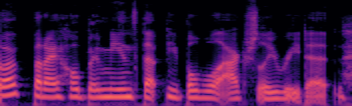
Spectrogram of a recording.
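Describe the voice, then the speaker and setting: A woman with a Canadian accent and an unremarkable speaking voice talks fairly quickly at a medium pitch, recorded dry and close with no echo over a quiet background. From Canada. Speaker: historian. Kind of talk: interview.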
